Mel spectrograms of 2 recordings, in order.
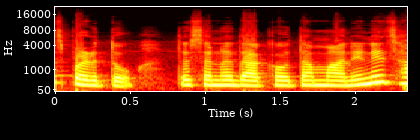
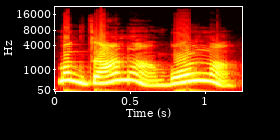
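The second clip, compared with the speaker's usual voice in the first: higher-pitched, teasing dare; amused teasing; 6 semitones higher than usual. A narrator's reading. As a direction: egg him on, amused, without laughing. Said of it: "लॅपटॉपकडे बघत हसत बोलतो". (चिडवत, चढ्या सुरात)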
